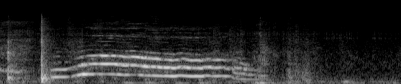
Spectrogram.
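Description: A short sharp click, then a single long vocal call, held for about two seconds and dropping in pitch at the end.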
